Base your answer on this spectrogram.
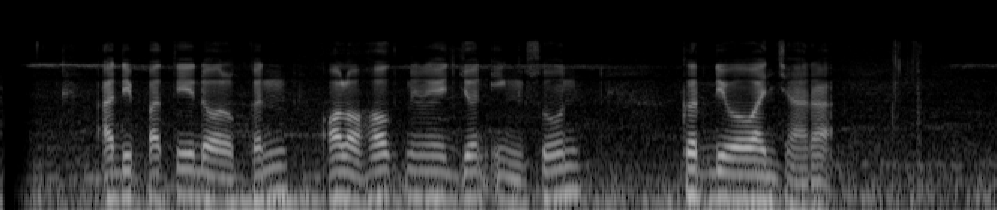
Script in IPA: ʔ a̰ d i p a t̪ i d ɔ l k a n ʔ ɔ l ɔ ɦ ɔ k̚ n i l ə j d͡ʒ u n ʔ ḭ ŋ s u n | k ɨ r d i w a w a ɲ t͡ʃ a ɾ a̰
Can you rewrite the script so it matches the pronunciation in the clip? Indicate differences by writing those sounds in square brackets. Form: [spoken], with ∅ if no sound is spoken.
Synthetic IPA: ʔ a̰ d i p a t̪ i d ɔ l k [ə] n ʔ ɔ l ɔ ɦ ɔ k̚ n i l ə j d͡ʒ [ɔ] n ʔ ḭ ŋ s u n | k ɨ r d i w a w a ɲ t͡ʃ a ɾ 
